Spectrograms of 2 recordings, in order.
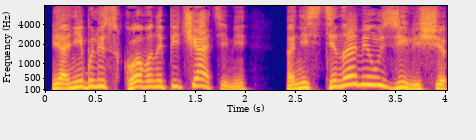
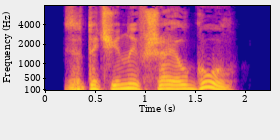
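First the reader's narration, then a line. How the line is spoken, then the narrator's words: Wistful whisper. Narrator (Russian): прошептал Перин, мечтая верить в это как прежде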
